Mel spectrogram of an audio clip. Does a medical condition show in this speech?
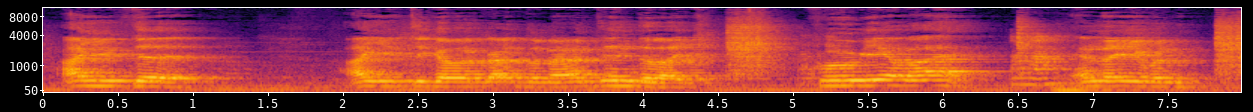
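Yes: spastic quadriplegia cerebral palsy; out of breath when starting to read.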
